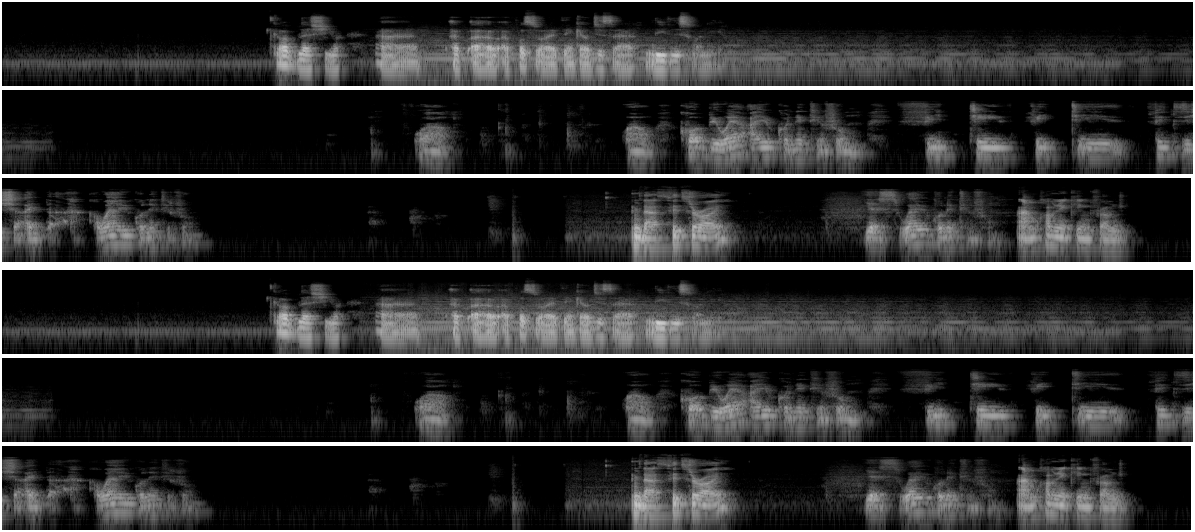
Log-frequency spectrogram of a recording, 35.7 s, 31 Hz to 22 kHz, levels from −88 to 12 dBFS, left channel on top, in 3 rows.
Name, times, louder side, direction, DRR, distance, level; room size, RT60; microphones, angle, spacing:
voice 1, 2.7-3.4 3.7-4.2 4.5-7.1, equal, 5° left, 0.4 m, -22 dB
sound 1, 3.6-12.2, right 2 dB, 90° right, 0.9 m, -43 dB
voice 2, 16.0-16.4 18.1-21.3 21.6-23.1 23.4-25.7 32.1-33.8, left 1 dB, 65° left, 2.5 m, -33 dB
voice 3, 30.1-31.1 34.0-35.0, right 1 dB, 15° right, 1.1 m, -24 dB
7.9 x 7.6 x 3.2 m
head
